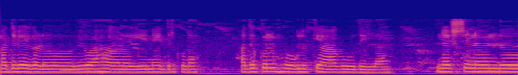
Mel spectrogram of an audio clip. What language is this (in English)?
Kannada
